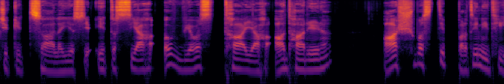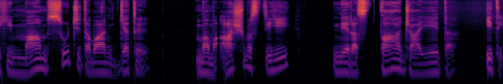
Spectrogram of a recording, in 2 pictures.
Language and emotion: Sanskrit, fearful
